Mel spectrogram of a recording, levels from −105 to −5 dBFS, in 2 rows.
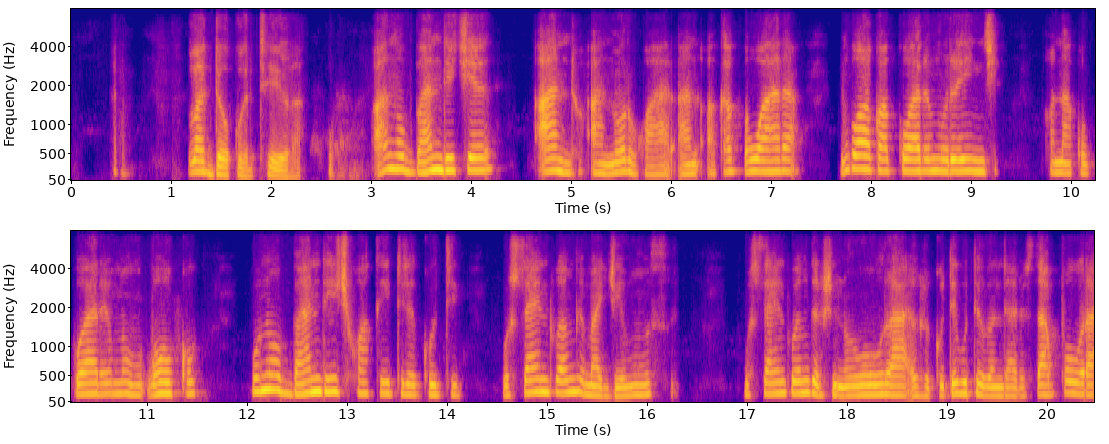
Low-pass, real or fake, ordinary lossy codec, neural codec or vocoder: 7.2 kHz; fake; Opus, 32 kbps; codec, 16 kHz in and 24 kHz out, 0.8 kbps, FocalCodec, streaming, 65536 codes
